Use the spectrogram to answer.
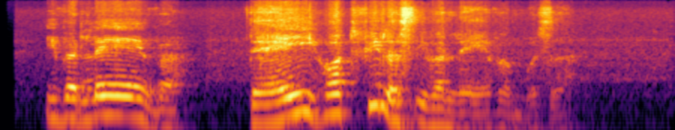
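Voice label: "átél", Hungarian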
